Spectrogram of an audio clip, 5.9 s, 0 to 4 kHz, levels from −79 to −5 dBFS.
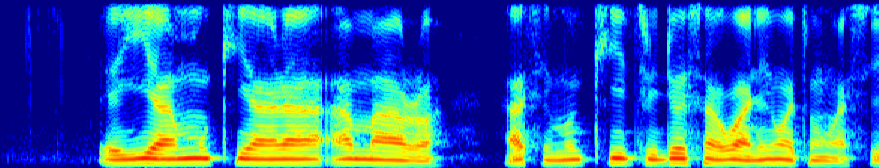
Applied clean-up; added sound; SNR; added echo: none; none; none; none.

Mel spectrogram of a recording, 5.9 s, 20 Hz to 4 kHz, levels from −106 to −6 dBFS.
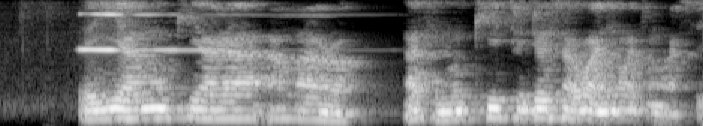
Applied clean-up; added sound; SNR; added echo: classical method WPE with log-MMSE.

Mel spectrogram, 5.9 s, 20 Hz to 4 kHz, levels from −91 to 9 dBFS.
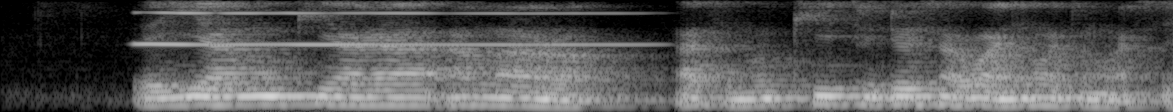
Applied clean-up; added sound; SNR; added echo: none; Wind instrument, woodwind instrument; 10 dB; reverberation time 0.9 s.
